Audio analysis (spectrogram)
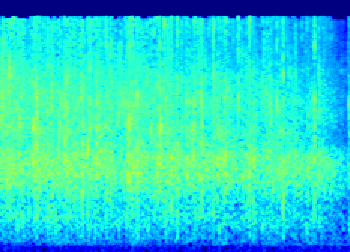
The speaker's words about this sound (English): Amen, everybody. Come on and clap your hands to that if you agree with that word.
